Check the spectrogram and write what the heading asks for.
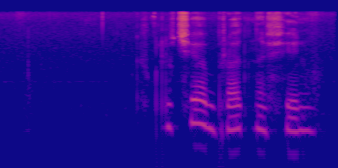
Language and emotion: Russian, sad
